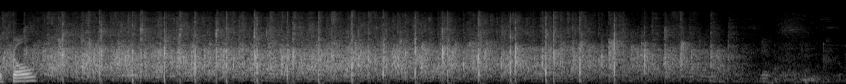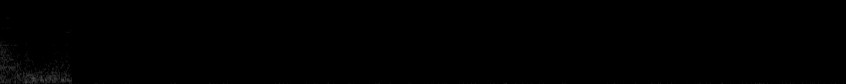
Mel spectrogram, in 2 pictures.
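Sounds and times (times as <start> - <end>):
audience clapping at a council meeting: 0.0 - 7.8.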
